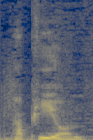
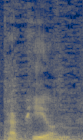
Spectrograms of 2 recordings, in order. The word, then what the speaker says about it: Papillon: I know how this is pronounced. It's Papillon. It's actually pronounced Papillon.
